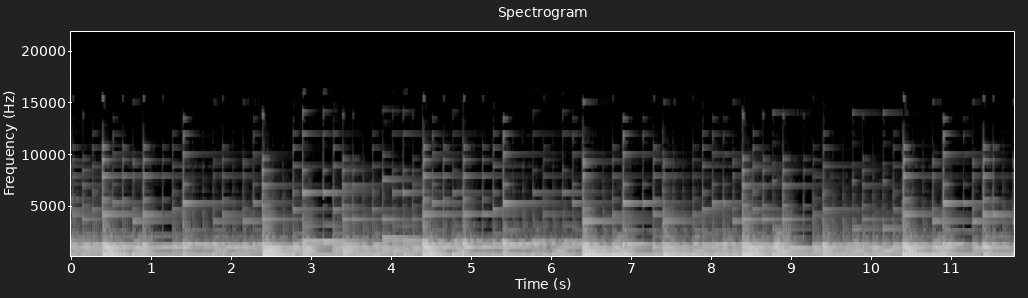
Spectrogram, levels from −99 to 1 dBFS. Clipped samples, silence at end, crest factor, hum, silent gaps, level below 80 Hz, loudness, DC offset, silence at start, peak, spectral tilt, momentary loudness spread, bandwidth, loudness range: under 0.1%; 0 s; 18 dB; none; none; -38 dBFS; -24 LUFS; under 0.1%; 0 s; -6 dBFS; -7 dB/octave; 8 LU; 12.5 kHz; 2 LU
